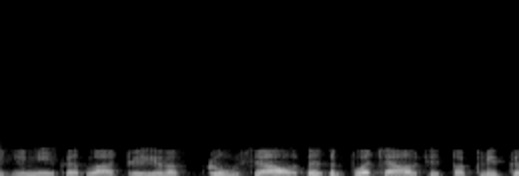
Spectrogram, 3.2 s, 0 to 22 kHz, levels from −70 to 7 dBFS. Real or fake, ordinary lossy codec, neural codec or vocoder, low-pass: fake; MP3, 24 kbps; autoencoder, 22.05 kHz, a latent of 192 numbers a frame, VITS, trained on one speaker; 3.6 kHz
